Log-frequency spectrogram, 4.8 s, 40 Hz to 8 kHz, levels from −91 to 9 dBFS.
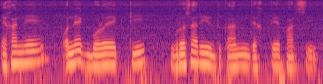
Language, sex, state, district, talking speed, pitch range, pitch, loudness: Bengali, male, Assam, Hailakandi, 100 wpm, 125-150 Hz, 130 Hz, -15 LUFS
